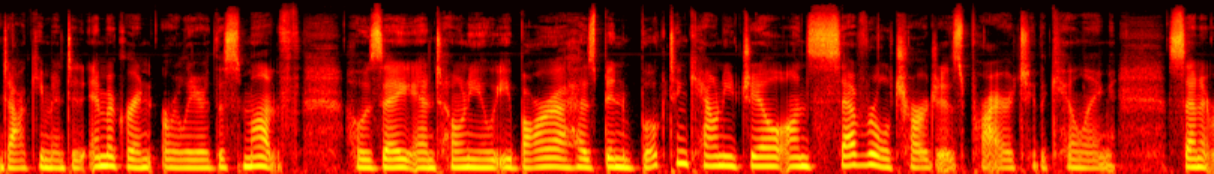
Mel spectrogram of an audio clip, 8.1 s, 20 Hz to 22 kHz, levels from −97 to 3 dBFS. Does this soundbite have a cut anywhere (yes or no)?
no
